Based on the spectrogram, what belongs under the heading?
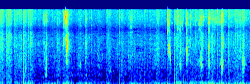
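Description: Close-miked chewing of a mouthful of food, with irregular wet mouth clicks and smacks, one sharper click about a second in and a run of clicks near the end.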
